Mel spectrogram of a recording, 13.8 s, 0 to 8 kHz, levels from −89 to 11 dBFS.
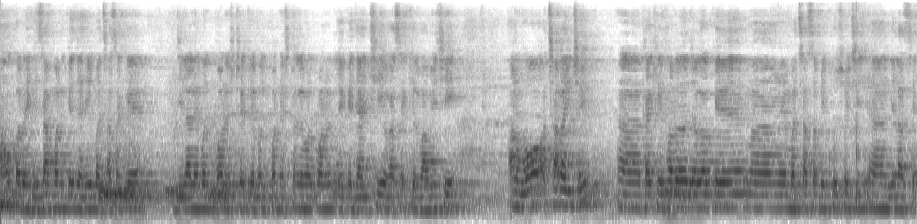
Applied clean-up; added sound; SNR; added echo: none; none; none; reverberation time 1.3 s.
